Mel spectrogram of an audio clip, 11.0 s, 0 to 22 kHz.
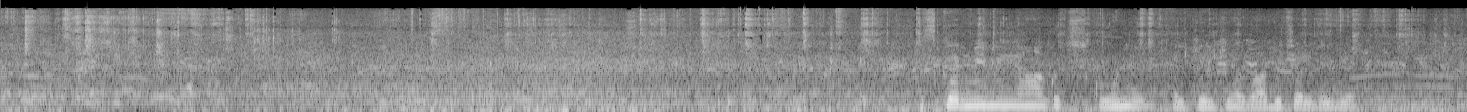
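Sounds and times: distant chatter: 0.0s - 11.0s
small waves on pebbles: 0.0s - 11.0s
wind rumbling on microphone: 0.0s - 11.0s.

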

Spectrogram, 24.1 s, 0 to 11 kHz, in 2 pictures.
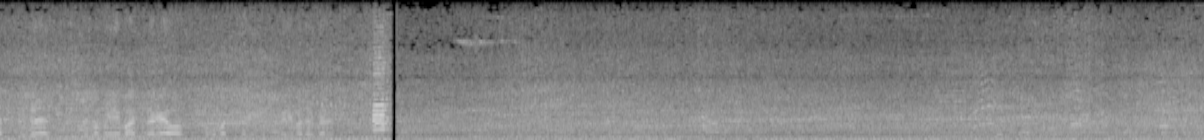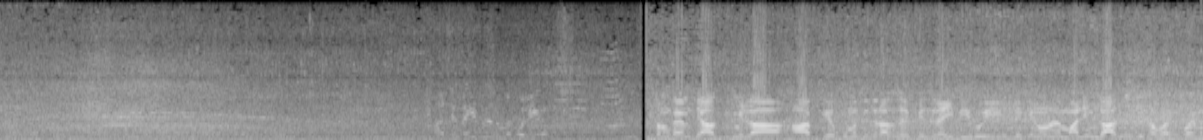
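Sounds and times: road traffic rumble: 0.0s - 24.0s.

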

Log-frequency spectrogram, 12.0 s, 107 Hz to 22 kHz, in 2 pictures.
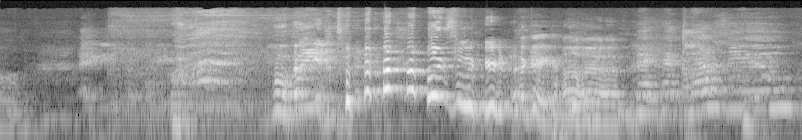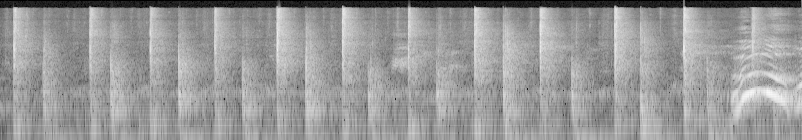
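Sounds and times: jump rope slapping floor: 6.0s - 12.0s
feet landing on floor: 6.1s - 12.0s.

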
